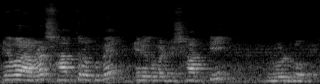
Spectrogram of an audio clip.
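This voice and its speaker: A man with a Bangladeshi Bengali accent teaching a classroom lesson, repeating each point slowly. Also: high voice, a little hiss or hum. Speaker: language teacher. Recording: echoey room, mic at a distance.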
